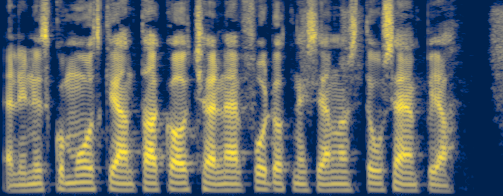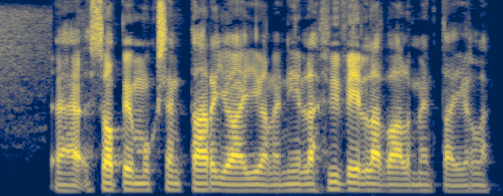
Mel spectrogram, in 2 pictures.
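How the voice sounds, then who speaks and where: A man's voice: sits low, little pitch movement. A man co-hosting a casual sports podcast, joking and chatty. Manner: joking, laughs often. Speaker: podcast co-host.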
